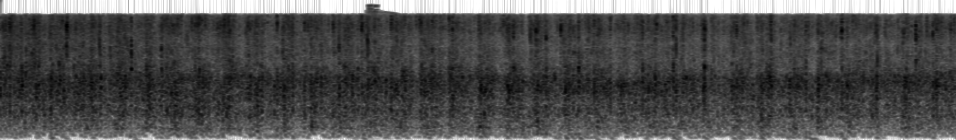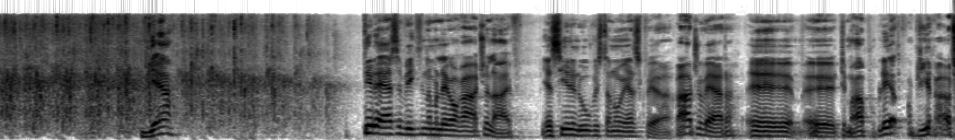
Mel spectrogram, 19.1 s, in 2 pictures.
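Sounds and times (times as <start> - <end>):
audience applause: 0.0 - 13.0
speech: 11.1 - 11.5, 13.2 - 19.1.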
